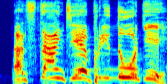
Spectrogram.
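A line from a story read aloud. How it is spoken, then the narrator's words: Desperate scream. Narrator (Russian): завопил в отчаянии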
